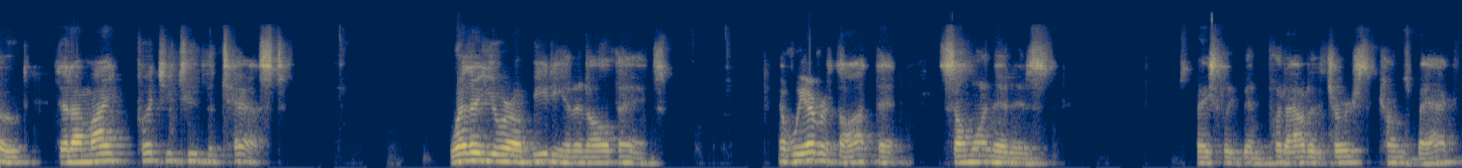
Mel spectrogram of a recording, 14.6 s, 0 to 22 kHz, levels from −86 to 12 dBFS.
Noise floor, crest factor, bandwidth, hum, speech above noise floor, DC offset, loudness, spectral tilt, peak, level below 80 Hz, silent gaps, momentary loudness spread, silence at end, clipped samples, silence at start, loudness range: -64 dBFS; 18 dB; 15.5 kHz; none; 48 dB; under 0.1%; -16 LUFS; -4.5 dB/octave; 0 dBFS; -60 dBFS; 3.20-3.34 s, 3.66-3.86 s, 7.49-7.62 s, 10.90-10.96 s, 11.20-11.42 s; 12 LU; 0 s; under 0.1%; 0 s; 4 LU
